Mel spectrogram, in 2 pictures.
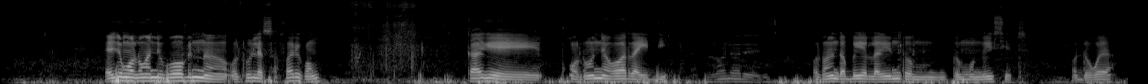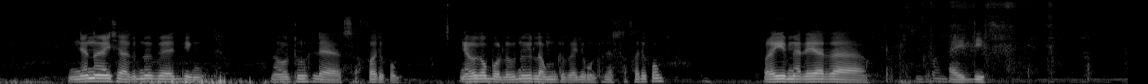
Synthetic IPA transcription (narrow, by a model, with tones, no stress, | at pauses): e˦d͡ʒi˦ŋo˨ltu˦ŋa˦ni˦bo˦ɡi˦na˨o̰˨ltu˦le˨sa˨fa˦ɾi˦ko˨˦m | ka˦ke˨o˨ltu˦ŋa˦n˦a˨ka˦ɾa˨ji˨di˦ | o̰˨ltu˦ŋa˦ni˦da˨ba˦je˦la˨ɾn˦to˨to˨mu˨ndo˦i˦se˨t | o̰˨do˨ko˦ja˦˨ | ɲa˦na˦i˦ʃa˨ki˦no˦be˨˦di˨ŋna˨o˦tu˦le˨sa˨fa˦ɾi˨ko˨m | ɲa˨ba˦ka˦bo˨lo˨ki˦no˦ki˦la˨mu˦tu˨be˨˦di˦ŋo˨tu˦le˨sa˨fa˦ɾi˦ko˦m | bɾa˦ɡi˦me˨ɾe˦ja˦ɾa˨ | i˨di˦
